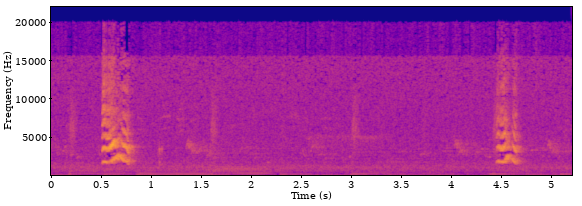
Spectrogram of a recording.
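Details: Two cockatiels enjoying the morning sun on a back patio, with local birds around. Two short, harsh cockatiel chirps about four seconds apart, each a brief rising-falling squawk, over soft background music.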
